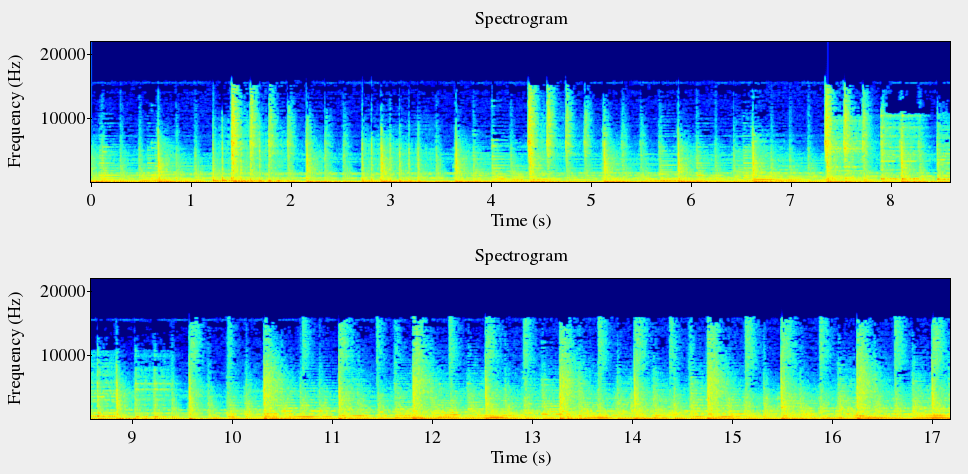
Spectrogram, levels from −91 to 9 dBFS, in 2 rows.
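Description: Nothing in the audio stood out as a technical problem on listening.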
